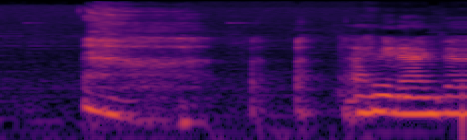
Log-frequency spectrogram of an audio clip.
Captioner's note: laughs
